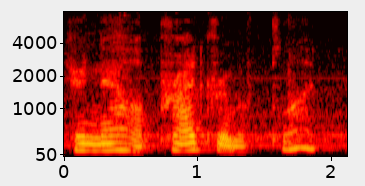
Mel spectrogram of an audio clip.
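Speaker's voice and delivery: very quiet, loving, compassionate, tender voice. Showing how some readers hear her line to Moses: romantic, compassionate. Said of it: "romantic, compassionate".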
